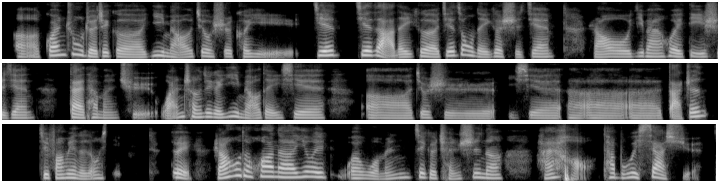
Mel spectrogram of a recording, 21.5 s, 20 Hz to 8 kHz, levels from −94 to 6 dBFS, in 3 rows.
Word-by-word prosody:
呃， - - -3
关 225 +2 +4
注 260 -1 0
着 165 -4 +4
这 185 - +1
个 135 -5 0
疫 210 +9 -2
苗， 150 -4 -3
就 175 +2 -1
是 160 0 -3
可 155 0 -3
以 150 -2 -9
接 225 +1 +6 0.2
接 230 -2 +6
打 - - +5
的 140 +1 +1
一 145 - -4
个 155 -4 +2
接 210 +8 +2
种 225 -1 0
的 145 -2 0
一 - - -7
个 170 +2 0
时 140 -2 -2
间， 155 +1 -3 0.4
然 140 0 0
后 150 0 +1
一 175 +4 -6
般 165 -1 -2
会 165 -3 +1
第 160 +1 -6
一 - - -2
时 145 -3 -4
间 145 +1 -3 0.3
带 160 -5 +6
他 170 +2 -4
们 145 -1 -10
去 345 - -9
完 190 - -2
成 190 -4 0
这 200 - +1
个 170 - +2
疫 215 +4 -1
苗 140 -6 -3
的 145 -2 -2
一 140 - -7
些 150 -1 -2 0.4
呃， 135 -2 -3
就 155 - -4
是 125 -4 -8
一 - - -24
些， 135 -2 -4
呃 145 - -7
呃 130 -2 -5
呃， 130 -1 -6
打 - - +1
针， 225 +4 +2 0.5
这 190 - +2
方 185 0 +1
面 200 -3 +2
的 145 - -1
东 175 +4 -3
西。 - - -4 0.6
对， 205 -7 +4 0.2
然 205 +6 +7
后 320 +2 +4
的 275 -4 +3
话 265 0 +8
呢， 225 -3 +6
因 255 +3 +2
为， 240 -2 +4 0.2
呃， 180 -1 +3
我 155 -4 -2
们 180 +10 -6
这 225 - +2
个 185 -4 0
城 150 -2 -7
市 220 +6 0
呢 185 -2 0 0.3
还 185 +3 0
好， 230 - +1
它 220 - +1
不 200 -2 -6
会 225 +1 +4
下 210 -1 +3
雪。 - - -5
160 Hz, 240 characters per minute, -22 LUFS, 145-210 Hz, 0.6 s, 话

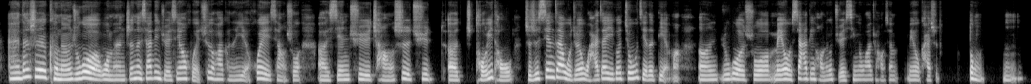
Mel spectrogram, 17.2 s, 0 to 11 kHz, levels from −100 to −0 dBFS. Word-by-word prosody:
诶， 225 +1 +5
但 280 +4 +4
是 290 -2 +7
可 220 -3 +3
能 190 0 +4
如 210 +1 +3
果 230 -6 +8
我 185 +1 +2
们 175 0 -4
真 210 +4 -2
的 235 0 +4
下 230 +2 +1
定 240 -1 +2
决 175 -5 -4
心 170 +6 -5
要 220 0 +2
回 220 - -6
去 245 - -7
的 220 - +1
话， 200 -1 -2
可 185 -3 -12
能 165 0 -9
也 170 -2 -6
会 220 -5 0
想 170 -4 -10
说， 170 +1 -6 0.3
呃， 165 0 -3
先 180 +3 -2
去 185 -2 -2
尝 165 -2 -6
试 205 +3 -1
去， 200 -1 -5 0.2
呃 170 -1 +3
就 165 - -13 0.2
投 175 0 +1
一 245 +5 +3
投， 160 -6 -2 0.2
只 180 - -4
是 200 +5 +2
现 275 +5 +2
在 265 -1 +5
我 215 -7 +3
觉 185 - -4
得 200 +2 +4
我 180 - -1
还 175 +1 -3
在 225 +4 +2
一 210 -2 +1
个 220 +1 0
纠 230 +3 +1
结 205 -8 -2
的 175 - -1
点 175 +3 -6
嘛。 - - -8 0.3
嗯， 180 +1 -1
如 195 +1 -1
果 200 -3 +3
说 180 +1 -1
没 185 0 -1
有 195 -1 +4
下 210 +4 -1
定 210 -1 -3
好 165 -4 -9
那 170 - -8
个 185 - -3
决 160 -5 -6
心 165 +3 -8
的 180 0 -8
话， 180 0 -6
就 170 - -17
好 155 -2 -13
像 175 +2 -12
没 175 - -9
有 175 -1 -4
开 165 - -7
始 155 - -13 0.5
动， 220 -4 +1 0.3
嗯。 225 +6 -9
185 Hz, 270 characters per minute, -19 LUFS, 175-220 Hz, 0.5 s, 果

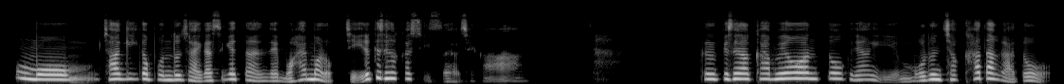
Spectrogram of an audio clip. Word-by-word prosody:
어 295 - -7
뭐 235 0 +3
'자기가 250 +1 +1
번 215 -2 -2
돈 215 +1 +2
자기가 175 -4 -3
쓰겠다는데 180 -5 -5
뭐 140 -2 -7
할 215 +8 -5
말 235 -4 +3
없지.' - - -11
이렇게 240 +7 0
생각할 275 -2 +2
수 255 +1 -13
있어요 135 0 -18
제가. 80 - -15 1.8
그렇게 245 0 +1
생각하면 255 +1 +3
또 265 -1 -1
그냥 220 -2 -8
이 140 - -15
모른 180 - 0
척 220 +2 -8
하다가도 230 - -2
230 Hz, 280 characters per minute, -22 LUFS, 185-255 Hz, 1.8 s, 뭐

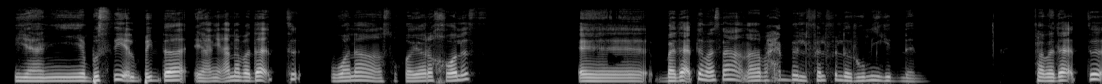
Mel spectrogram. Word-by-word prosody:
يعني 165 +1 +2
بُصي 190 +6 +1
البيض 170 +1 -1
ده، 195 +1 +6
يعني 150 0 -2
أنا 185 +3 +2
بدأت 185 +5 +3 0.6
وأنا 170 0 0
صُغيرة 155 +3 -1
خالص 185 +7 0 0.9
آآ، 155 -1 +1
بدأت 165 - +2
مثلًا 215 0 0
أنا 180 0 -1
باحب 200 +3 -6
الفلفل 195 0 -3
الرومي 175 +3 -1
جدًا. 150 -5 -9 1.1
فبدأت 175 +4 +1
170 Hz, 105 wpm, -23 LUFS, 160-190 Hz, 1.1 s, ده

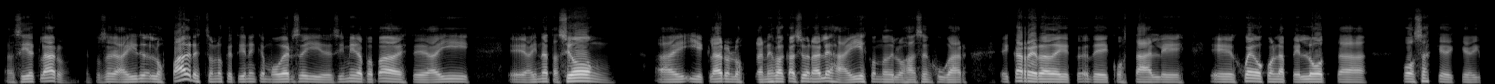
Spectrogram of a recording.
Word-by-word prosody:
Así 105 +4 -7
de 135 +1 +1
claro. 145 - +1
Entonces, 105 +6 -6
ahí 115 +2 0
los 130 -5 -3
padres 150 - +4
son 130 - -7
los 130 - -5
que 125 - -6
tienen 125 +1 -6
que 130 - -6
moverse 125 +3 +1
y 125 -2 -3
decir: 110 +3 -6
"Mira, 135 -1 +1
papá, 130 +1 +2
este, 110 -1 -4
hay, 125 +2 -2 0.4
eh, 115 -1 -5
hay 110 +2 -4
natación", 135 - +4 0.4
hay, 115 +1 -2 0.2
y, - - -2
claro, 130 +2 +2
los 120 -3 -5
planes 120 +3 -3
vacacionales 140 +1 +2
ahí 110 +3 0
es 130 - 0
cuando 120 -3 -5
los 110 -1 -4
hacen 110 +2 -4
jugar, 110 0 -3 0.3
eh, 125 - -9
carrera 135 -5 +5
de 120 -2 +4
co 125 - -8
de 115 -2 -1
costales, 115 -1 -3 0.2
eh, 120 -1 -2
juegos 140 0 +3
con 130 -1 -2
la 120 - +2
pelota, 115 -2 0 0.3
cosas 135 +3 -1
que 115 -5 -4
que 110 -1 -8
120 Hz, 195 wpm, -23 LUFS, 115-130 Hz, 0.4 s, carrera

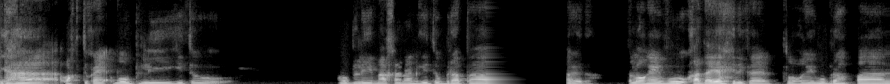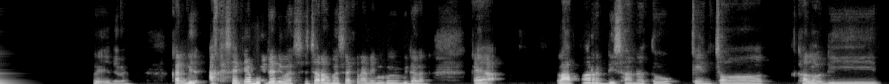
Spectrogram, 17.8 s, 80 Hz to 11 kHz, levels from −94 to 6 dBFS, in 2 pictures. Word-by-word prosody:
Ya 125 -1 +2 0.6
waktu - - -3
kayak 135 +2 -2
mau 150 -1 +3
beli 140 +2 0
gitu. 130 -8 -7 1.1
Mau 135 0 -1
beli 130 0 +1
makanan 145 +5 -1
gitu 140 +4 -1
"Berapa?" 175 +4 0 0.6
Gitu, 115 -6 -3 0.3
"Telung 150 +3 +3
ewu." 175 +5 +3
Katanya 130 +5 +7
gitu 145 -2 +1
kan, 135 -1 -2 0.2
Rp3.000 135 +6 -2
berapa 175 0 0 1.2
kayak 155 - -5
gitu 125 - -11
kan, 140 - -14 0.4
kan 205 - +5
bia 165 -2 +6
aksennya 195 +6 +2
beda 165 +4 +4
nih 220 - +2
Mas, 135 - -5
secara 155 0 +4
bahasa 140 +5 0
kan 210 - -4
ada - - -4
yang 130 - -2
berbeda 135 +2 -2
kan - - -16 0.4
kayak, - - +1 0.6
lapar 160 +7 +5
di - - +1
sana 130 -1 -3
tuh 155 +2 -7
kencot 120 -1 -3 0.3
kalau 125 -1 +1
di 120 0 -3
140 Hz, 145 wpm, -22 LUFS, 125-160 Hz, 1.2 s, Katanya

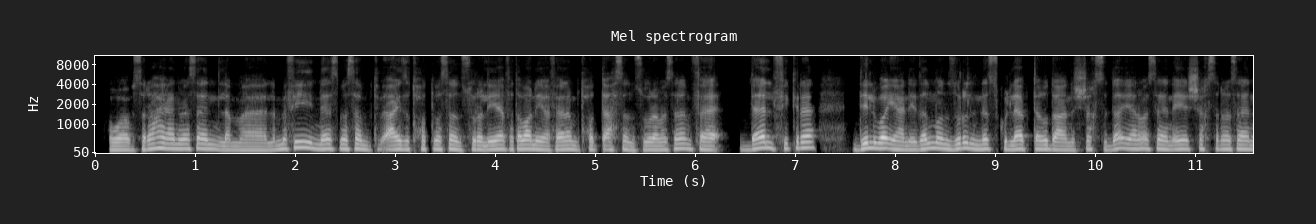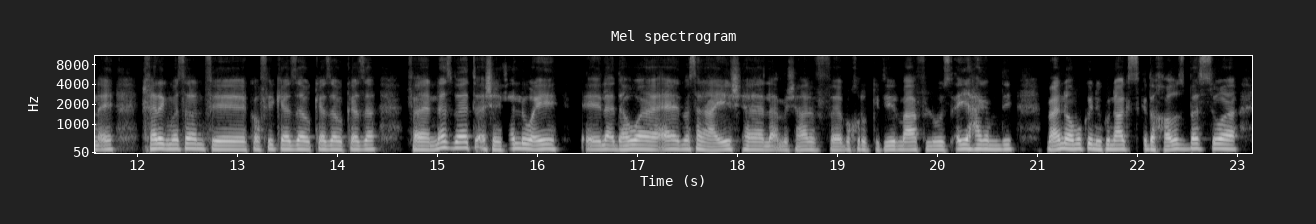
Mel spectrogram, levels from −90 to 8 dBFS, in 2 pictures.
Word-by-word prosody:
هو 125 0 +2
بصراحة 155 +10 0
يعني 165 -1 +2
مثلًا 160 +1 +2
لما 120 -1 -3
لما 135 +6 -2
في 200 +4 +1
ناس 160 -1 0
مثلًا 155 -2 +1
بتبقى 125 - -3
عايزة 145 0 +2
تُحط 145 +1 -5
مثلًا 145 0 +1
صورة 140 +4 -1
ليها، 140 +3 +2
فطبعًا 145 +1 +2
هي 135 -2 +1
فعلًا 140 +1 +1
بتحط 130 +1 -5
أحسن 135 -1 -2
صورة 130 +3 0
مثلًا، 155 +6 -1
فده 135 +3 0
الفكرة 190 +2 0 0.4
دي 150 +5 +2
الو 180 -1 +6
يعني 140 -6 +2
ده 150 - +2
المنظور 165 -2 +1
اللي 180 -3 +1
الناس 155 0 -1
كلها 140 +2 +2
بتاخدوا 145 -2 0
عن 125 -1 -1
الشخص 130 +2 -6
ده، 155 +7 0
يعني 160 -2 0
مثلًا 155 -3 -1
إيه، 150 +1 +2
الشخص 150 +1 -5
مثلًا 145 -1 -1
إيه، 150 - -1 0.3
خارج 165 +1 +4
مثلًا 155 +1 +1
في 140 -1 +2
كافيه 135 +2 -4
كذا 145 -1 +2
وكذا 140 +1 0
وكذا 140 +1 -1 0.3
فالناس 150 +9 0
بقى 195 0 +4
تبقى 150 - -3
شايفاه 135 +1 -3
اللي 170 0 +2
هو 155 - +4
إيه، 150 +1 +1 0.4
لأ 145 0 +1
ده 140 0 -1
هو 150 +2 +5
قاعد 145 0 +1
مثلًا 150 -2 -1
عايشها، 135 +2 -1
لأ 130 - -2
مش 125 -1 -8
عارف 130 0 -5
بيخرج 130 +2 -3
كتير 130 +3 -3
معاه 135 0 +1
فلوس 135 -1 -4
أي 155 +2 +3
حاجة 150 0 +1
من 145 -1 -2
دي، 150 +1 -3 0.3
مع - - +2
إن 160 - +3
هو 155 - +6
ممكن 165 0 +1
يكون 150 +1 +1
عكس 150 -1 -1
كده 145 -2 -1
خالص، 135 +4 0
بس 165 +1 -1
هو 155 -3 +4
145 Hz, 215 wpm, -23 LUFS, 135-155 Hz, 0.4 s, الو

